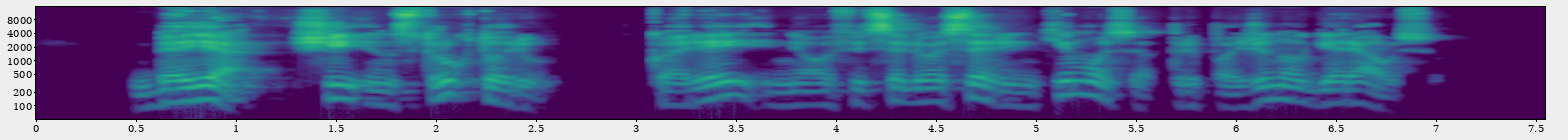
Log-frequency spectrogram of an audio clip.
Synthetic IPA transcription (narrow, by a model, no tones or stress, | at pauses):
bʲɛjɛʃʲiːʔɪnst̪ɾʊkt̪oːɾʲṵː | kɐɾʲɛɪnʲɛɔːfʲɪt̪sʲɛlʲuɔsʲɛɾʲɪŋʲkʲɪmuɔsʲɛpʲɾʲɪpɐʒʲɪnoːɡʲɛɾʲæˑʊsʲuː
